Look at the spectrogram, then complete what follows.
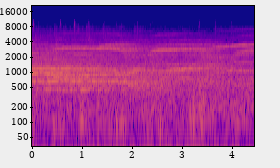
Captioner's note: attendees cheering and applauding; attendees whistling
